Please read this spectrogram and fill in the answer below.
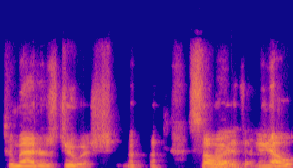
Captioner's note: giggles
